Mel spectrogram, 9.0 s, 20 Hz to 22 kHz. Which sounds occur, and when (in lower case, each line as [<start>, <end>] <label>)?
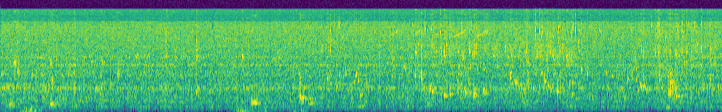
[0.00, 9.02] water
